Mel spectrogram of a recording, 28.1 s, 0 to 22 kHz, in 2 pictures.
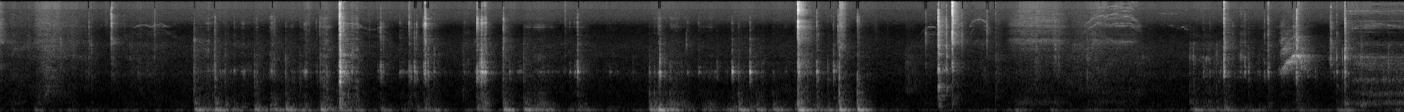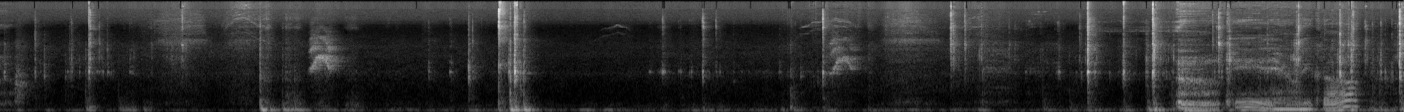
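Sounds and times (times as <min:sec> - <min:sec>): hand tools clicking and scraping wire: 0:00.8 - 0:08.5, 0:11.9 - 0:16.1, 0:23.4 - 0:28.0.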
